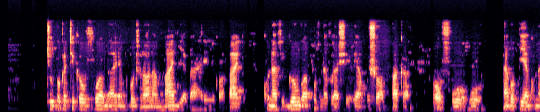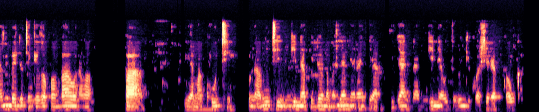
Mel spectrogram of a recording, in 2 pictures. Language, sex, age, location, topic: Swahili, male, 25-35, Mombasa, agriculture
